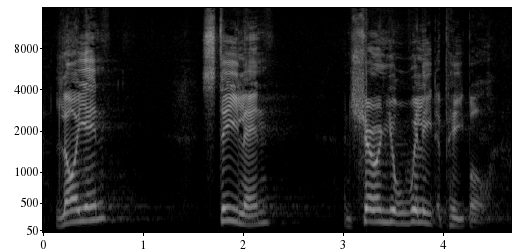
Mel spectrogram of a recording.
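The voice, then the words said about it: Broad West Country accent. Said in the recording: “replied confidently in a broad West Country accent”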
